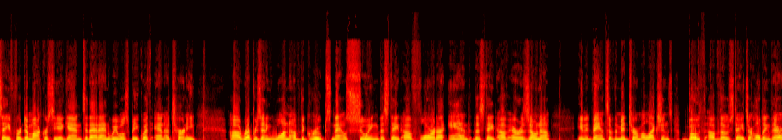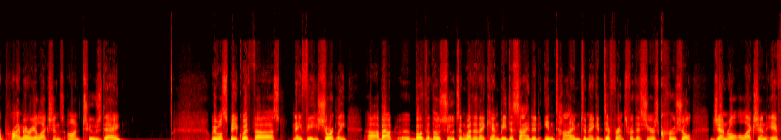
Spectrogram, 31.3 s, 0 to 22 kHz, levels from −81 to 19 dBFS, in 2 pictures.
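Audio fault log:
21.25 to 21.51 s, long network dropout: the speech cuts out for roughly a quarter of a second and is replaced by a smeared continuation of the last sound, a buzz or hiss that fades over about 240 ms before the audio resumes. This points to a likely loss of incoming packets. The receiver had nothing new to play, so it extended what it last held, and when the stream returned, the 240 ms that went missing was skipped over rather than recovered.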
